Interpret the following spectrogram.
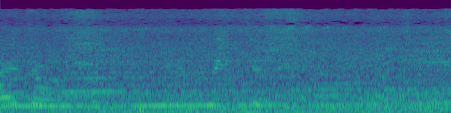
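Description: Medha-electrics EMU local train's traction motors whining as it gathers speed, a steady tone creeping slightly up in pitch, over the low running rumble of the coach on the track.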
